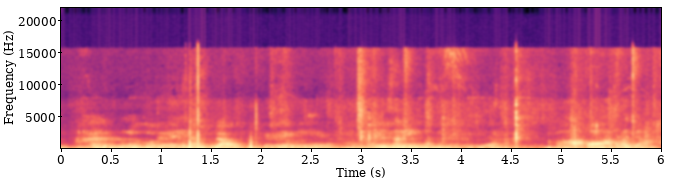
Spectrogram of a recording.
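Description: Indistinct voices of people talking quietly in the background, with a few sharp clicks.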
